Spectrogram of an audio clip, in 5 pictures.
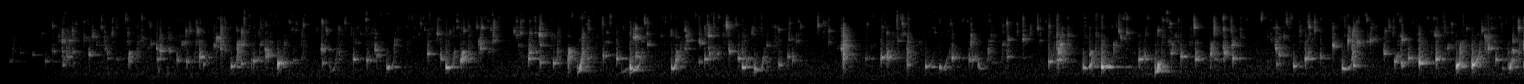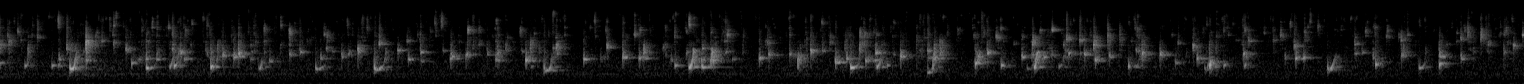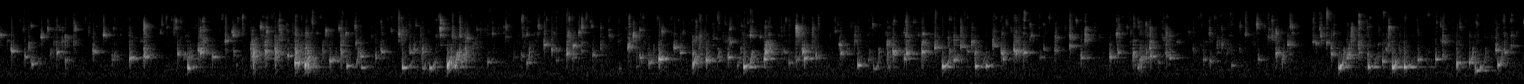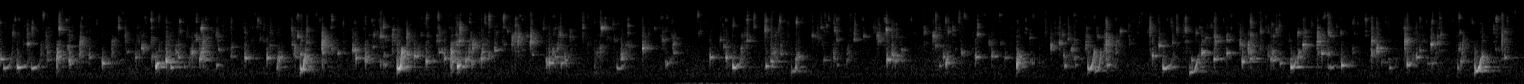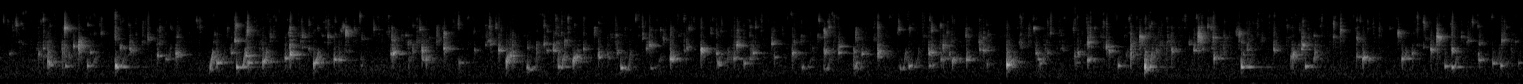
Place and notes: some desolate well with stench of dead beaver inside
20 January 2011, ~12:00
